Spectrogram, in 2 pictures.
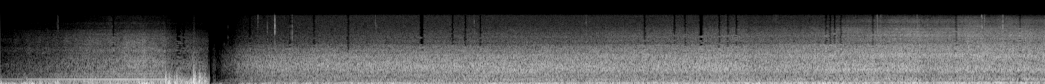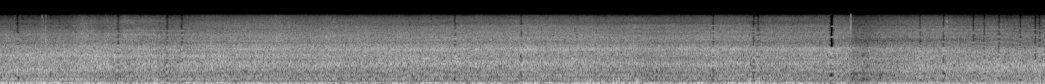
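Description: Electric multiple-unit passenger train passing on a main line: a steady, continuous rush of wheels on rail that lasts for many seconds. Before it, for about the first two seconds, a lower rumble with a steady hum comes from an earlier train, and it cuts off abruptly.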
